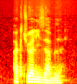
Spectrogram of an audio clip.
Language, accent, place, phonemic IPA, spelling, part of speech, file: French, France, Lyon, /ak.tɥa.li.zabl/, actualisable, adjective, LL-Q150 (fra)-actualisable.wav
- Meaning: updatable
